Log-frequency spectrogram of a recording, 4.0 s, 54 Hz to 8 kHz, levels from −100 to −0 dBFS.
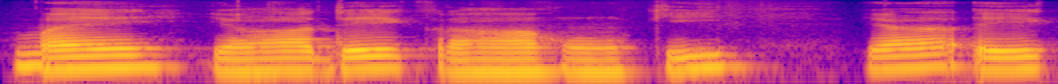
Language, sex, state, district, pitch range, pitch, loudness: Hindi, male, Madhya Pradesh, Bhopal, 120-150 Hz, 135 Hz, -18 LUFS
